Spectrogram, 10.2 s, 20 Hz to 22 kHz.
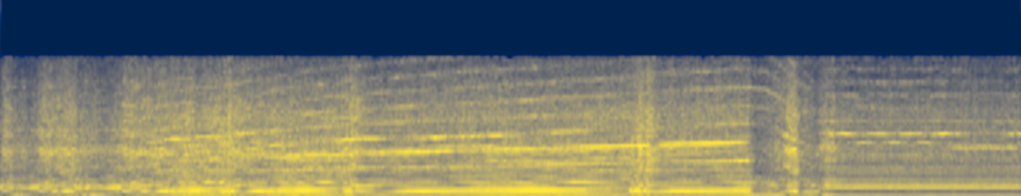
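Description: An F1 car in F1 Manager 2022 accelerates with a loud, high engine whine that climbs through the revs. Several sharp gear shifts break the rise, and no one talks.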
